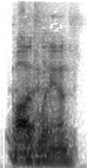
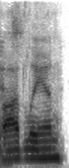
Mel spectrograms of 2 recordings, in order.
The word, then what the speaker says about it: Bodleian: for a Oxford scholar who had been in the, how do you say it? The Bodleian Library. – Bodleian. – Yes. Bodleian.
